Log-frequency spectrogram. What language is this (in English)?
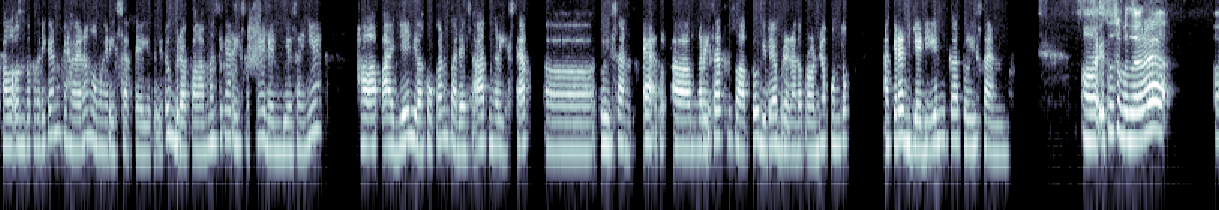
Indonesian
